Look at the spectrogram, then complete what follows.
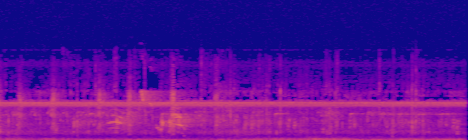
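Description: Outdoor ambience at the water's edge: a low steady rumble and a thin high steady tone, with a few short bird chirps about two to three seconds in.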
